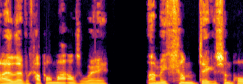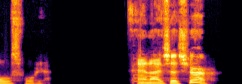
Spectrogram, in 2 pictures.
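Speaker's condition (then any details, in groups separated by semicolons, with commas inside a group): ALS, C9 mutation; still talks, early bulbar throat involvement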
